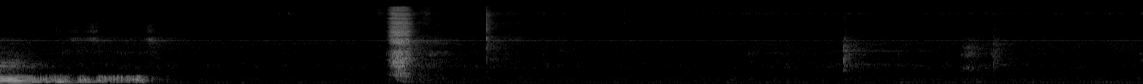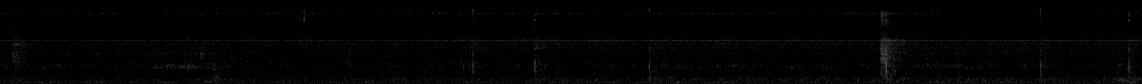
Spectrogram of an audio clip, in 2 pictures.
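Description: Quiet room tone at a computer desk: a low murmur in the first second or so, a short sharp breathy noise close to the microphone about four seconds in, and a few faint clicks scattered through.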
